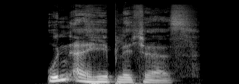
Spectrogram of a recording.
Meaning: strong/mixed nominative/accusative neuter singular of unerheblich
- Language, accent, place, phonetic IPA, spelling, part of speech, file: German, Germany, Berlin, [ˈʊnʔɛɐ̯heːplɪçəs], unerhebliches, adjective, De-unerhebliches.ogg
